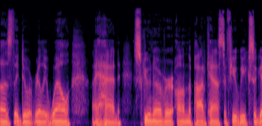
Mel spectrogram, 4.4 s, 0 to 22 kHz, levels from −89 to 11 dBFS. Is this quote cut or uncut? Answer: cut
